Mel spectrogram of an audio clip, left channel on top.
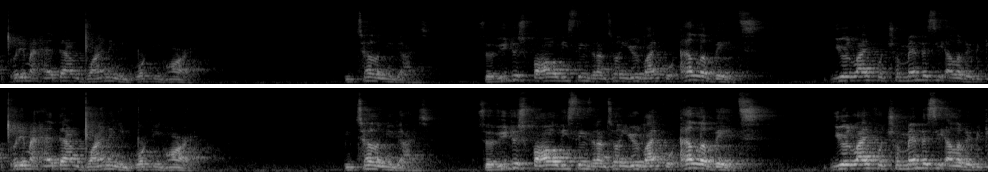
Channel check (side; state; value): left; quieter; 10.6 dB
